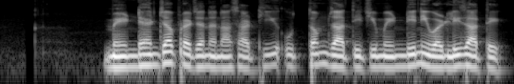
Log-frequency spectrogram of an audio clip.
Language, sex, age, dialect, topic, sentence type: Marathi, male, 18-24, Standard Marathi, agriculture, statement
